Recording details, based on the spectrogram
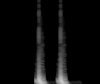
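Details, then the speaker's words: Two short, hollow, drum-like taps from percussing abdominal quadrants during a physical exam, normal tympany over air-filled stomach and intestines; abdominal tympany on percussion. "As you percuss, expect to hear tympany over air-filled organs, such as the stomach or intestines."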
